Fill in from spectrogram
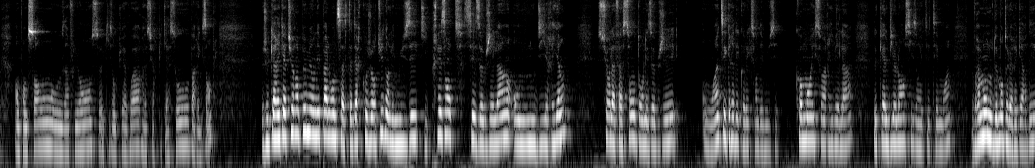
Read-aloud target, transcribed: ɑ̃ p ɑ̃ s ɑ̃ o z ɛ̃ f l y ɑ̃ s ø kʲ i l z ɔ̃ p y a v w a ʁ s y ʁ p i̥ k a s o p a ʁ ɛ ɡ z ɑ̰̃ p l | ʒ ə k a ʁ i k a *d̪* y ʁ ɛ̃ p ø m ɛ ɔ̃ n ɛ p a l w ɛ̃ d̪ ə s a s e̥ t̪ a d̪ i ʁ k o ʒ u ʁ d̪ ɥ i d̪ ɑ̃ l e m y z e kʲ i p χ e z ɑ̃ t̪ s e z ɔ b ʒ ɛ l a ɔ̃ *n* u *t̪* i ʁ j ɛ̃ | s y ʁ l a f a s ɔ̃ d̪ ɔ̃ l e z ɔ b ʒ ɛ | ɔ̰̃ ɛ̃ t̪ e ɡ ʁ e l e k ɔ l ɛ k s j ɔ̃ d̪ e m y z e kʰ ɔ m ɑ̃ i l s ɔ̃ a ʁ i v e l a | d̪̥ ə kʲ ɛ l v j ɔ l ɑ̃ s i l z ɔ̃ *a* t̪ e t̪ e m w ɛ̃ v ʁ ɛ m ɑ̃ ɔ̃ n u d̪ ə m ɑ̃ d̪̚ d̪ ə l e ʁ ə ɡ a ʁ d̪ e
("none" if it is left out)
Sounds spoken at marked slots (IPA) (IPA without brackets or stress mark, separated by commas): t̪, n, d̪, e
